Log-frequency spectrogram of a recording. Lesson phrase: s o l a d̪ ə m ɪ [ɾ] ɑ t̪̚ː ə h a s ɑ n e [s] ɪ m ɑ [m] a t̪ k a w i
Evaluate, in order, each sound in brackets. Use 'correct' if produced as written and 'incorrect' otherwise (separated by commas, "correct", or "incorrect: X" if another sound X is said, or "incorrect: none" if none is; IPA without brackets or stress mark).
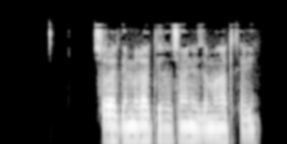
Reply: incorrect: l, incorrect: z, incorrect: n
